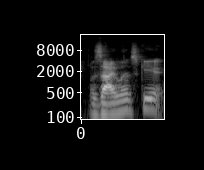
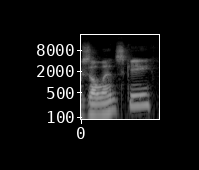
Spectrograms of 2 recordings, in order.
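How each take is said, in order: First: "Zielinski" opening with a long "zye"; alternative pronunciation. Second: "Zielinski" opening with a short "zuh"; first pronunciation attempt. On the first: Retrying a commenter's name, "Zielinski" said zye-LIN-skee. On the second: Reading a commenter's name, "Zielinski" said zuh-LIN-skee. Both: Real, not acted. Trying two pronunciations of a surname.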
